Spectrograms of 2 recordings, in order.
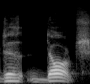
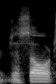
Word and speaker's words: Dulcich: Greg Dulcich or Dulcich, however you say his name. Dulcich, 2,500.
